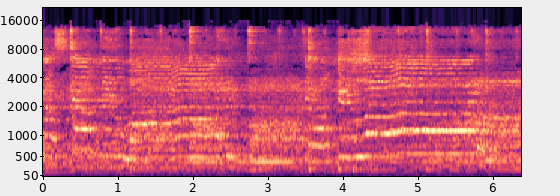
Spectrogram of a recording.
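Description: A young girl singing a pop ballad into a microphone over musical accompaniment, holding a long note from about four seconds in.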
